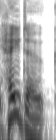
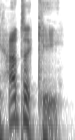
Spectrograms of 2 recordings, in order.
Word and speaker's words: Hadoke: by the fact that Toby hadoke had been replaced in the closing Announcement by some Joker by the name of Toby hadaki so I wrote a polite email pointing out that they had pronounced my name wrong and the producer replied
